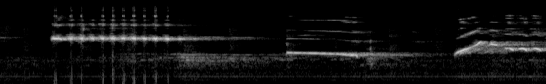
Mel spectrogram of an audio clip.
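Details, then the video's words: Common blackbird in the courtyard of the church of Agios Vasileios on Nisi, Paralio Astros, Greece, 23 March 2017 at 12:45; three clear whistled phrases: a long steady tone, then a lower falling one, then a rising upswept note. "Common blackbird «Turdus merula»"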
